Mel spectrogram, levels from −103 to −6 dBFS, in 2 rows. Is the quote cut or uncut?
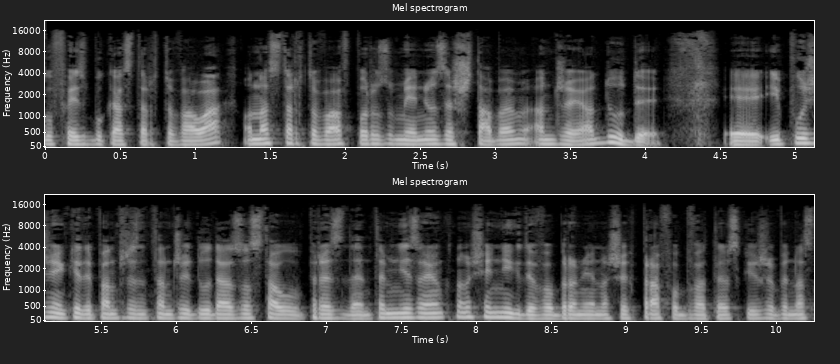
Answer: cut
